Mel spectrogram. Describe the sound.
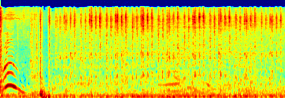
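A steady, loud engine drone, like a seaplane motor, rumbles throughout with a broad hiss at the Oshkosh Seaplane Base, where the plane is ready to be towed up to dock number one. A brief rising-falling voice whoops at the start, followed by a sharp knock.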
